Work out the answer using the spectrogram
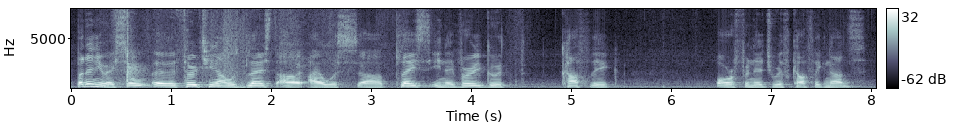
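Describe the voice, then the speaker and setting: A man's voice: a little high, moderate pace, warm tone, a little hiss or hum. Man in his thirties, rambling. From Poland. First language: Polish. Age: 30s. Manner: rambling with frequent restarts and fillers. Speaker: podcast guest. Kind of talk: casual interview storytelling.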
